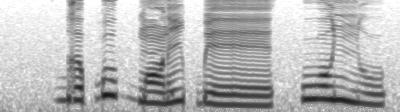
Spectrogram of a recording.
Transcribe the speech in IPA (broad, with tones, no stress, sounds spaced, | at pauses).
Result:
ɡ ə˧ ɓ o˦ ɡ͡b ɔ̃˨ ɾ i˦ ɓ eː˨ | w o˦ ɲ u˨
